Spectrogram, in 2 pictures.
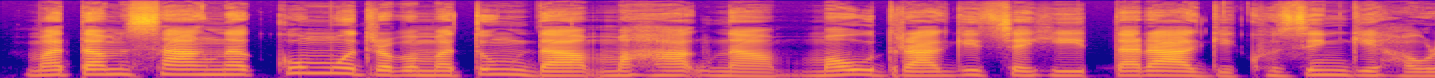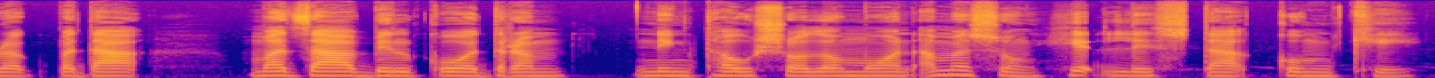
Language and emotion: Manipuri, neutral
